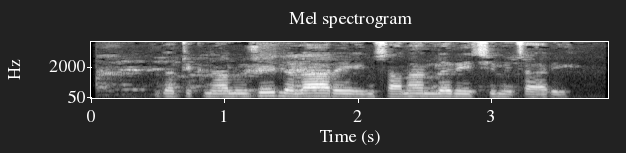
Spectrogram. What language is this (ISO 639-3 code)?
pus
